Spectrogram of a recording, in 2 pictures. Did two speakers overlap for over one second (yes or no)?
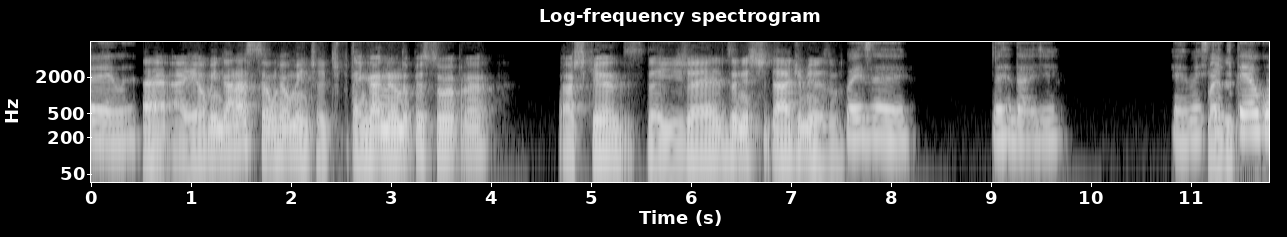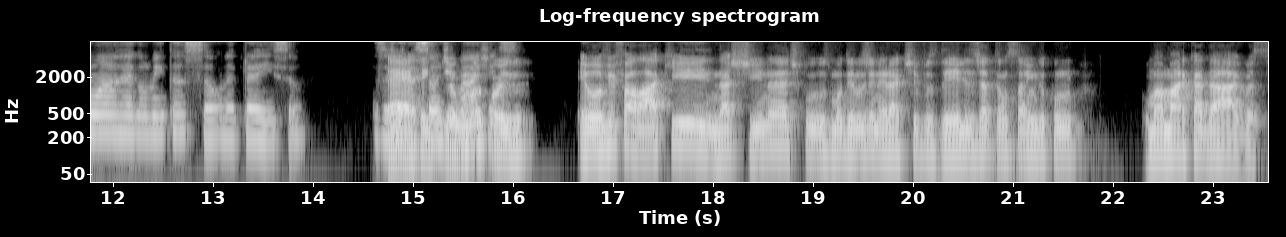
yes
